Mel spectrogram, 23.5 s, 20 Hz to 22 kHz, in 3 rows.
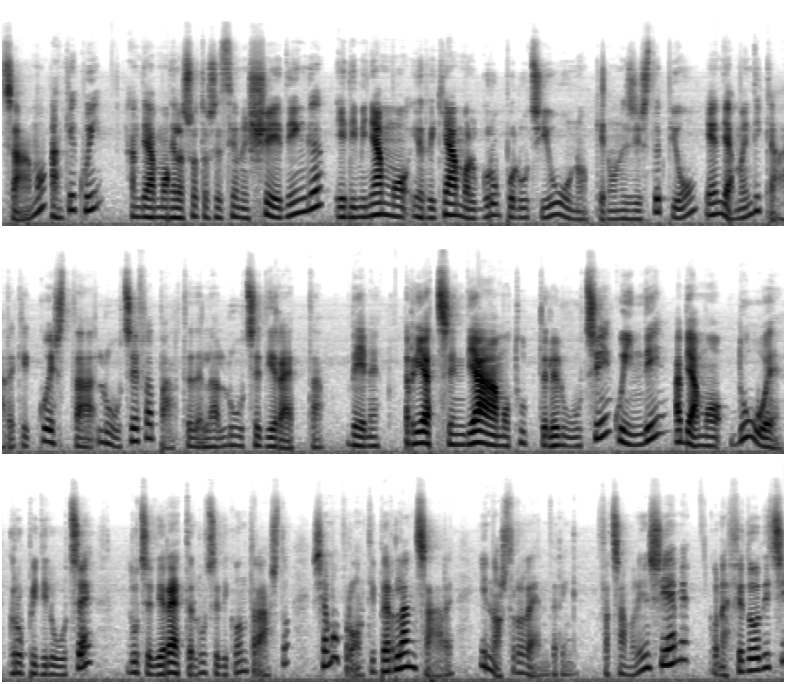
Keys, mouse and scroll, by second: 6.9-11.0 drag, 12.1 click, 13.1 click, 15.0 click, 15.0-15.6 scroll down 8.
